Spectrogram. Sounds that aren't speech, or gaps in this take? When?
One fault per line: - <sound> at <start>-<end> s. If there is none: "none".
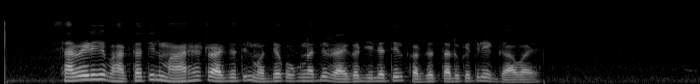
none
